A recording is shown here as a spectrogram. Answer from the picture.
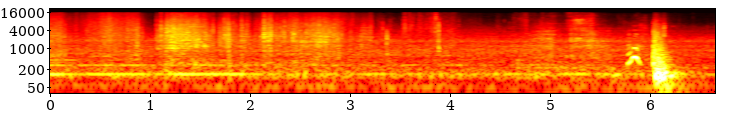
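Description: A person chewing and biting into pizza crust close to the microphone, with crackly rustling. Near the end comes a brief hummed sound and then a thump.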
